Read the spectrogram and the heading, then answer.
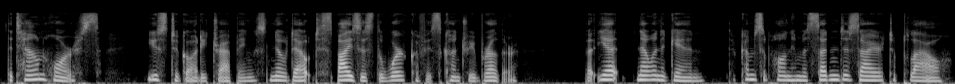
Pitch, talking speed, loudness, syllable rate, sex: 185 Hz, 190 wpm, -21 LUFS, 5.7 syllables/s, female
